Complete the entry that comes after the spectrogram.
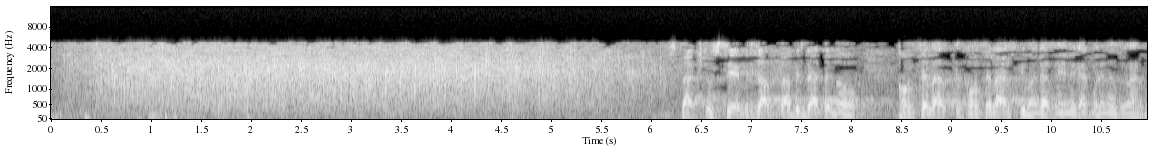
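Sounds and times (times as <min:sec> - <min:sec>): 
audience applause: 0:00.0 - 0:06.2
speech: 0:06.3 - 0:10.9.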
